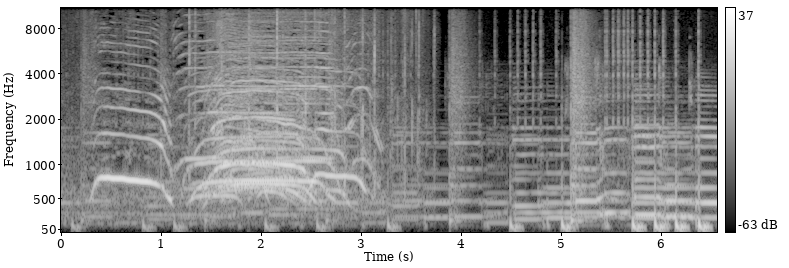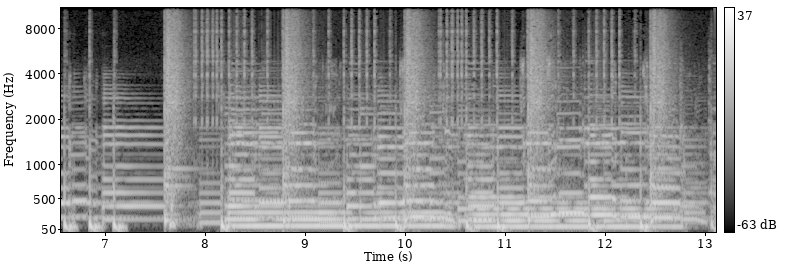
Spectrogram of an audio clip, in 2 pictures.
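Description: A crowd at an Indigenous People's Day rally cheers and shouts, with high whoops and yells at the start, then rhythmic clapping or beats and sustained voices continuing loudly throughout.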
